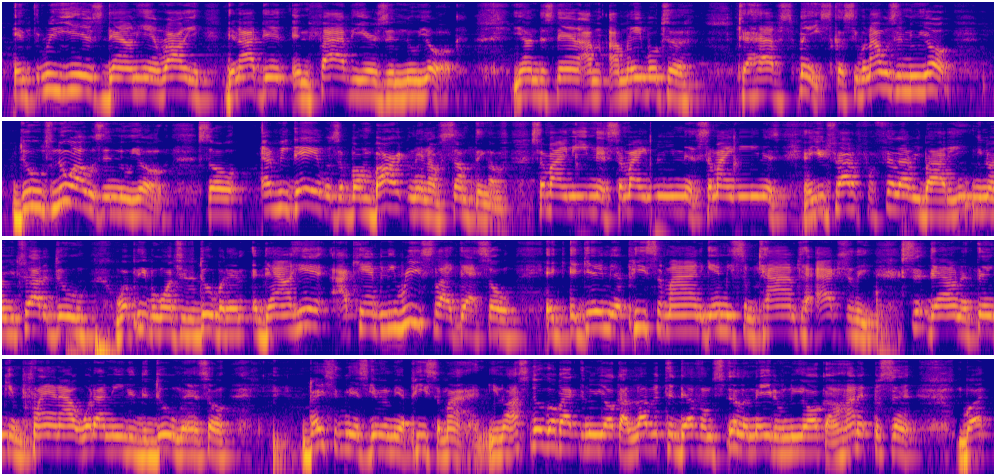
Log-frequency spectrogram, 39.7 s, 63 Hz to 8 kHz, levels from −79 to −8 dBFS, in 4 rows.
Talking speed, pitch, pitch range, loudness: 220 wpm, 165 Hz, 150-185 Hz, -27 LUFS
